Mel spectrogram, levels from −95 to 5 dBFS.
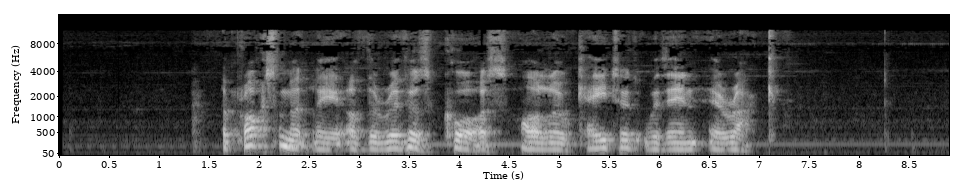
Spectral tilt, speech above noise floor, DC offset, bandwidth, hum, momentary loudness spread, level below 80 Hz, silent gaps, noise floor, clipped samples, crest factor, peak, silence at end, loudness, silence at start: -4.5 dB/octave; 42 dB; under 0.1%; 11.5 kHz; none; 8 LU; -56 dBFS; none; -61 dBFS; under 0.1%; 20 dB; -2 dBFS; 1.7 s; -20 LUFS; 1.35 s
